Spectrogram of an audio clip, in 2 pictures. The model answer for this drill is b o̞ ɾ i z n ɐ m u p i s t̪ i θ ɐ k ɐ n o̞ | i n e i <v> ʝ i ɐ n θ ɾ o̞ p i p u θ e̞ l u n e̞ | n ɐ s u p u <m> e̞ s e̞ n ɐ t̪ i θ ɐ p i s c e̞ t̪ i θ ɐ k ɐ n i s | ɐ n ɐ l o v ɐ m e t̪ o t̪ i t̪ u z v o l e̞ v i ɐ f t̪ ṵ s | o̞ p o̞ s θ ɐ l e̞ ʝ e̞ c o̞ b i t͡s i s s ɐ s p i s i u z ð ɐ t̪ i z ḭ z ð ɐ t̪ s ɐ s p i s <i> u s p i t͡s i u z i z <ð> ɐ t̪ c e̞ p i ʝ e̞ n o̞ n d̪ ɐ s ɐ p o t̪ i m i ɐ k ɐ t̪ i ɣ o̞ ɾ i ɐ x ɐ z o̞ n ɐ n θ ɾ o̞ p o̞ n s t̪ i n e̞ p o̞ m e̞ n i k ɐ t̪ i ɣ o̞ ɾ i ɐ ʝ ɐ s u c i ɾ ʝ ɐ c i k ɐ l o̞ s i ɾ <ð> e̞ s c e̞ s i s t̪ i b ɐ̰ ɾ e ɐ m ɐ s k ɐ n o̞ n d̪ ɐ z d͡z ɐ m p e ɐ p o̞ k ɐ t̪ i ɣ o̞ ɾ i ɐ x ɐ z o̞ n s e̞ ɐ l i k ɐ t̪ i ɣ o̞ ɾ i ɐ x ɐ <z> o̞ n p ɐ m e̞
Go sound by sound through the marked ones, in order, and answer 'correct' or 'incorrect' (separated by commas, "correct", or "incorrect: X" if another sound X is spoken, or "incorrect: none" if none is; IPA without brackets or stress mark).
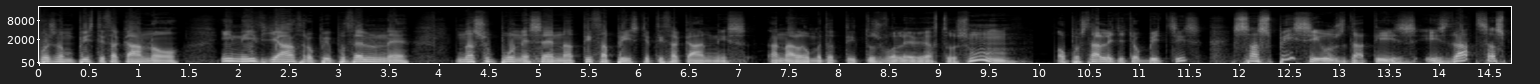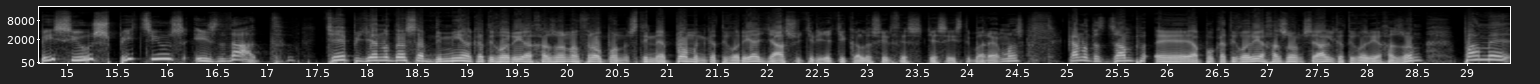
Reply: incorrect: ð, incorrect: n, correct, correct, incorrect: θ, correct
